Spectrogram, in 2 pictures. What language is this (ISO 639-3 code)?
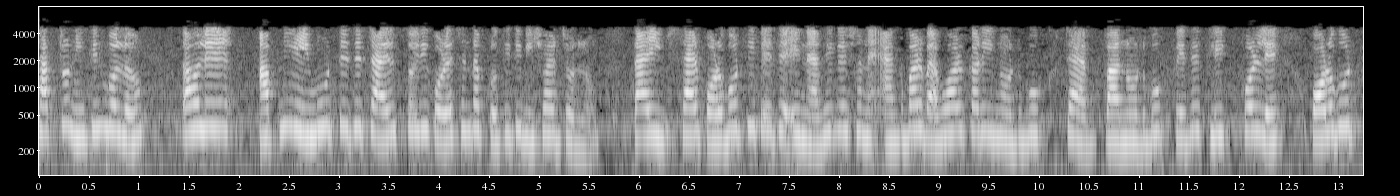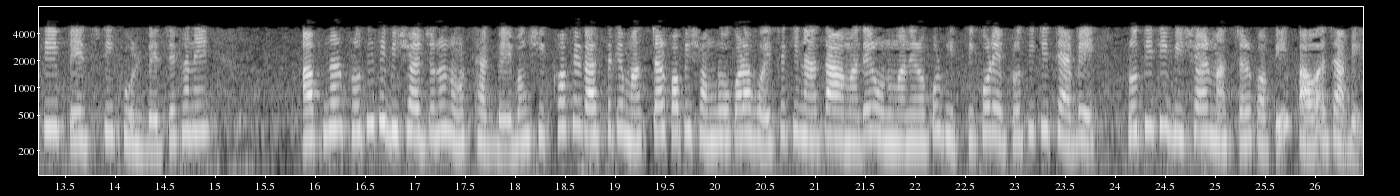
ben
